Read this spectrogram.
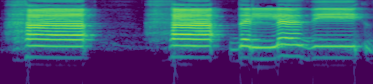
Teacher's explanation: हा को भारी साउंड से अदा करेंगे और खड़ा जबर जो है इसे एक अलिफ की मिकदार खींच कर पढ़ेंगे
